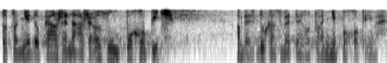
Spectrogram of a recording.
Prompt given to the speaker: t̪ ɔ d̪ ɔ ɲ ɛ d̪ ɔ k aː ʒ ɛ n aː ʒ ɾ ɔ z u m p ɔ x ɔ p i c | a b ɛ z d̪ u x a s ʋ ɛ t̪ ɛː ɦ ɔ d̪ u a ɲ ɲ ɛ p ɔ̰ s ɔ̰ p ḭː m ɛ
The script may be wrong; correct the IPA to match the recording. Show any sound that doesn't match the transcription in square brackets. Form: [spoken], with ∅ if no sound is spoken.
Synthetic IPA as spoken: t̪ ɔ [t̪] ɔ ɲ ɛ d̪ ɔ k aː ʒ ɛ n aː ʒ ɾ ɔ z u m p ɔ x ɔ p i c | a b ɛ z d̪ u x a s ʋ ɛ t̪ ɛː ɦ ɔ [t̪] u a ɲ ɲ ɛ p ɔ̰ [x] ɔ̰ p ḭː m ɛ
